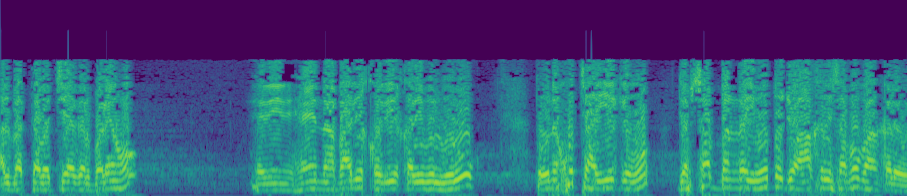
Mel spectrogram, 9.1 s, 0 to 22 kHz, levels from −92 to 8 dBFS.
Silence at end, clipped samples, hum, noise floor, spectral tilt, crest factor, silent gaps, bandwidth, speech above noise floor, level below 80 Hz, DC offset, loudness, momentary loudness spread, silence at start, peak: 0 s; under 0.1%; none; -45 dBFS; -4 dB/octave; 12 dB; none; 6.6 kHz; 35 dB; -42 dBFS; under 0.1%; -10 LUFS; 6 LU; 0 s; 0 dBFS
